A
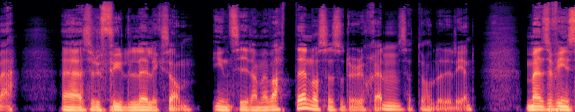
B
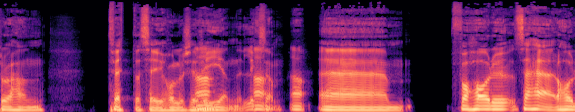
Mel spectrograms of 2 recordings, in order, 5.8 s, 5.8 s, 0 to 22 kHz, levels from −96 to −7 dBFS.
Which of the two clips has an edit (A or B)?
A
